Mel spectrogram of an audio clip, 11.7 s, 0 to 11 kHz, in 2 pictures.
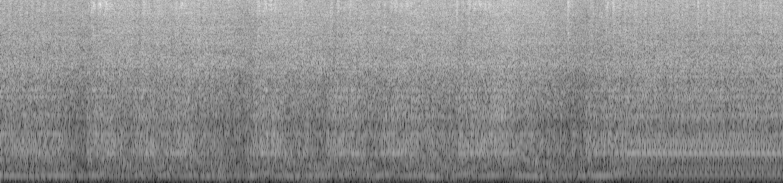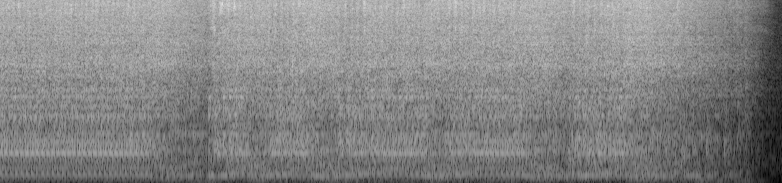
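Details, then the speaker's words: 1978 Camaro 350 V8 with exhaust fitted, warmed to 190 degrees, idling and revving: light quick ticking, lifters rattling and needing reset. "all righty i had some vacuum covers come on back on up to 190 degrees now with the exhaust on there i can hear the lifters rattling so now i can go and uh go through and reset those"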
